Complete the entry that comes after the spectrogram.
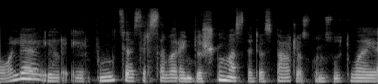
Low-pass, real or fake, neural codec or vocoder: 14.4 kHz; fake; codec, 44.1 kHz, 2.6 kbps, DAC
